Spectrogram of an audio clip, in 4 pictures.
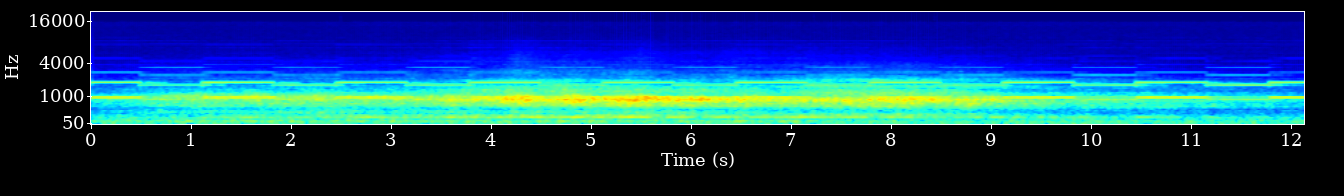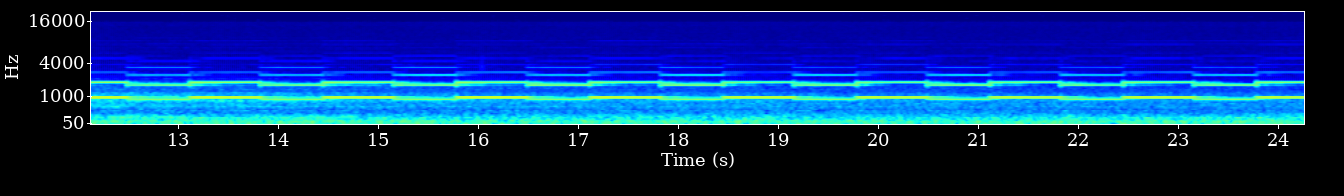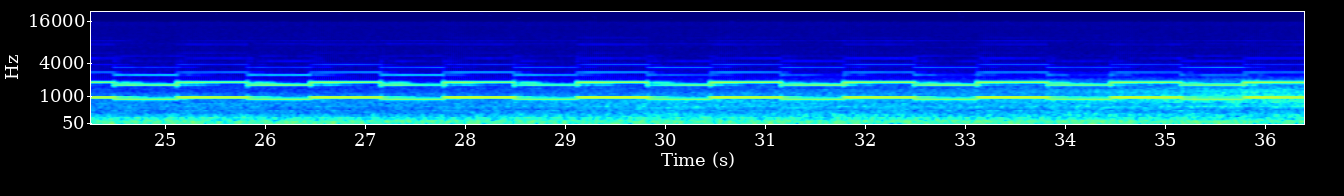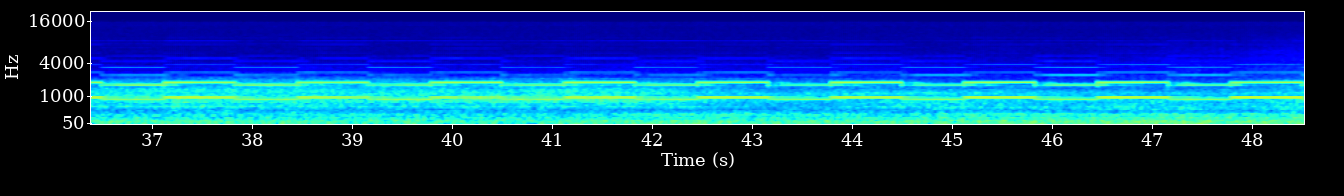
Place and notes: {"title": "North Manchester - Alarm Bleeping", "date": "2011-02-10 23:45:00", "description": "An alarm constantly bleeping, late at night.", "latitude": "53.54", "longitude": "-2.28", "altitude": "103", "timezone": "Europe/London"}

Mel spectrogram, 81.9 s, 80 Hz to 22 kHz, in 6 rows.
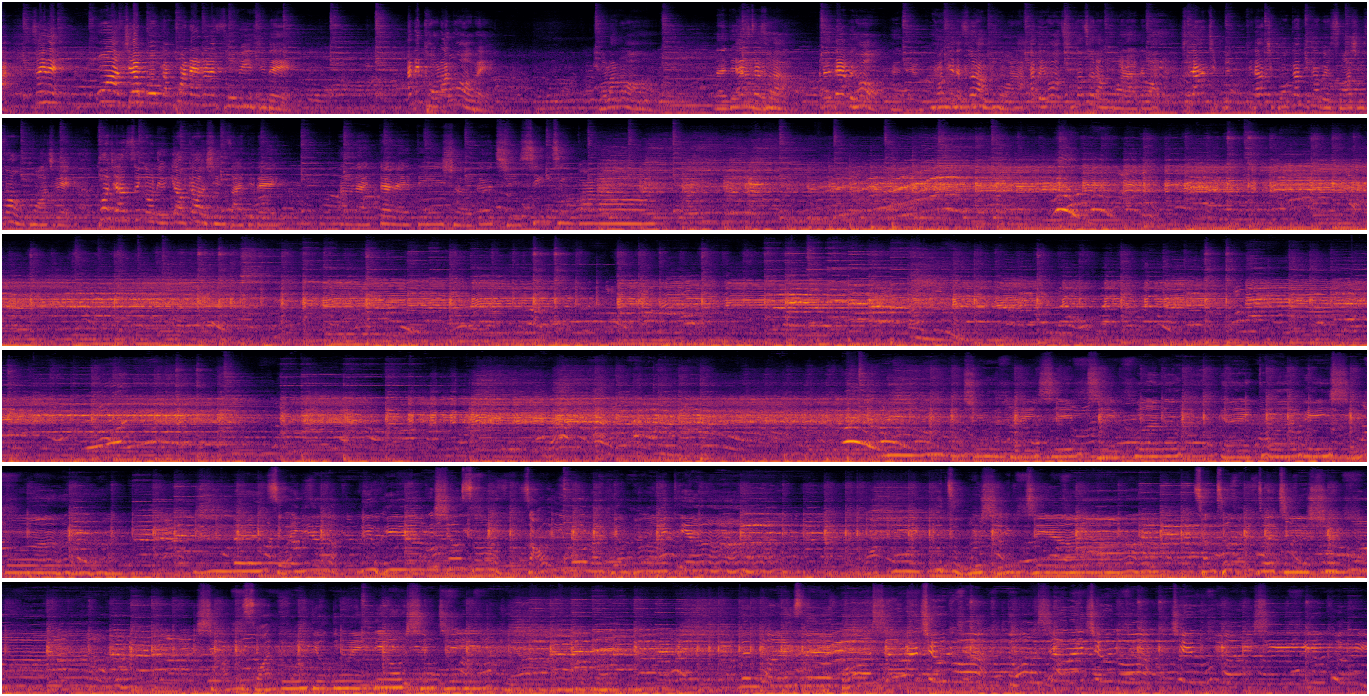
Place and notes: {"title": "Beitou, Taipei - Community party", "date": "2013-09-02 19:47:00", "description": "Taiwanese opera and Taiwan Folk temple activities, Sony PCM D50 + Soundman OKM II", "latitude": "25.14", "longitude": "121.50", "altitude": "14", "timezone": "Asia/Taipei"}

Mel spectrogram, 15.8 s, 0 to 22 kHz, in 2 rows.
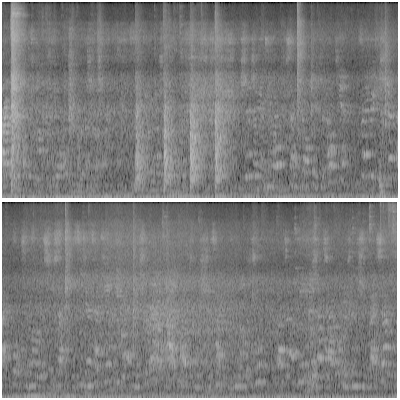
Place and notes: {"title": "Sec., Zhongshan Rd., Su’ao Township - In the restaurant", "date": "2013-11-07 12:39:00", "description": "Inside the restaurant, TV news sound, Zoom H4n+ Soundman OKM II", "latitude": "24.60", "longitude": "121.85", "altitude": "11", "timezone": "Asia/Taipei"}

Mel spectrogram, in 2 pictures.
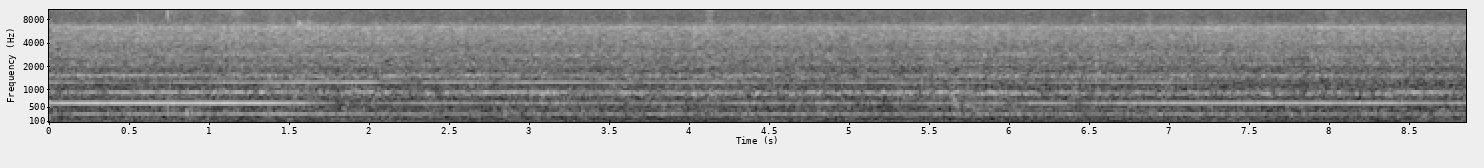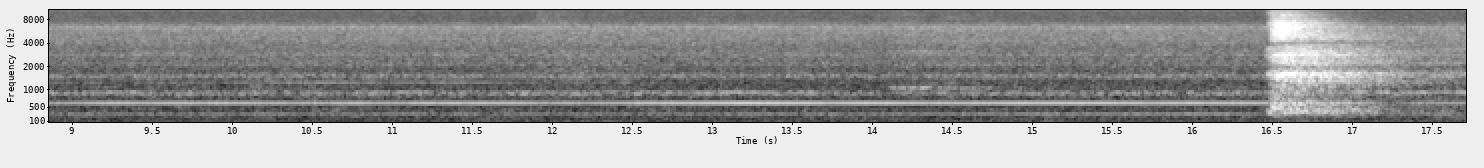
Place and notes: {"title": "Nossa Senhora do Pópulo, Portugal - Corredor das oficinas", "date": "2014-03-04 19:12:00", "description": "Wood, Metal and Ceramics workshop corridor of the school. Recorded with Sony pcm-d50", "latitude": "39.39", "longitude": "-9.14", "timezone": "Europe/Lisbon"}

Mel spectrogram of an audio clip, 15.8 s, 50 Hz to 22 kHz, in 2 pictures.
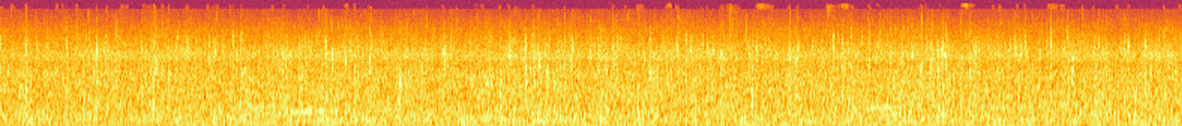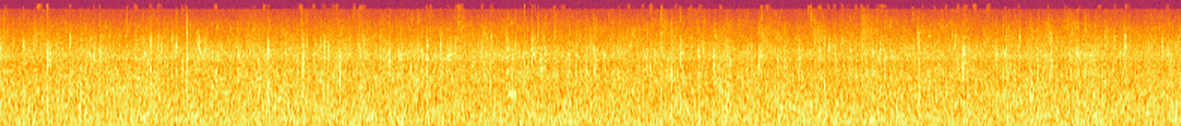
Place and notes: {"title": "Pl. de la Gare, Houdain, France - Houdain - Pluie", "date": "2022-09-23 21:43:00", "description": "Houdain (Pas-de-Calais)\nPremières pluies d'automne.\nsur le toit de la terrasse (surface plastique/plexiglass)\nZOOM F3 + Neumann KM 184", "latitude": "50.45", "longitude": "2.53", "altitude": "54", "timezone": "Europe/Paris"}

